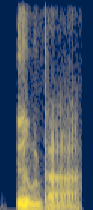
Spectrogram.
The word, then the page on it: oompah: British English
